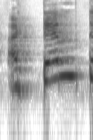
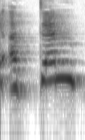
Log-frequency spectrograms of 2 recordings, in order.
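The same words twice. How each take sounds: First: अटेम्प्ट drawn out with P sounded; wrong pronunciation. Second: अटेम्प्ट as "attemt", P silent; correct pronunciation. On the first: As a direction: say अटेम्प्ट slowly, articulating P before T. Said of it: "अटेम्प्ट नहीं". (गलत उच्चारण, अटेम्प्ट में प बोलकर) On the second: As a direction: say अटेम्प्ट without the P. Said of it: "अटेम्प्ट पढ़ते हैं". (सही उच्चारण, अटेम्प्ट में प मौन) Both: Shown as a demonstration.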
